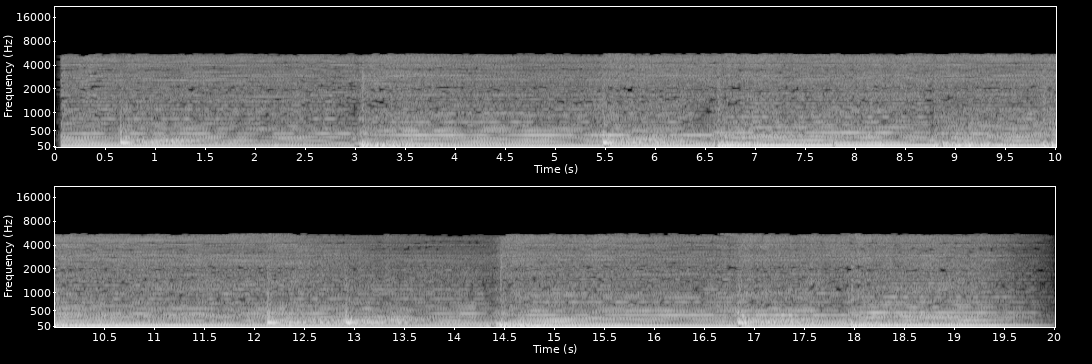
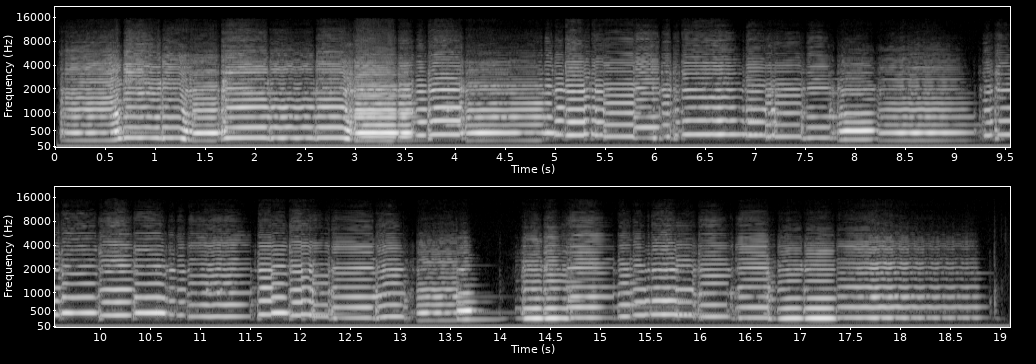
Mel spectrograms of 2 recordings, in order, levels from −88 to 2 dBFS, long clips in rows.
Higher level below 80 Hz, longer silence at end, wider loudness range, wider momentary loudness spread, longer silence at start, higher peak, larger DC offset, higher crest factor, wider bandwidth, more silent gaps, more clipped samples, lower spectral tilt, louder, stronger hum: first, -20 dBFS vs -42 dBFS; second, 0 s vs 0.25 s; second, 3 LU vs 6 LU; second, 6 LU vs 11 LU; about the same, 0.05 s vs 0.05 s; about the same, -2 dBFS vs 0 dBFS; neither; about the same, 14 dB vs 16 dB; second, 5.8 kHz vs 10.5 kHz; neither; neither; first, -10.5 dB/octave vs -4.5 dB/octave; second, -19 LUFS vs -16 LUFS; neither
